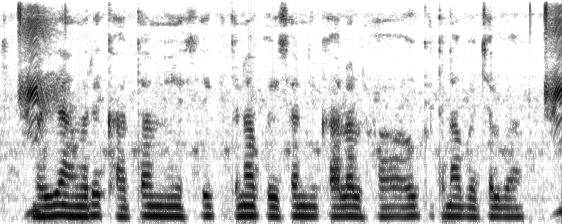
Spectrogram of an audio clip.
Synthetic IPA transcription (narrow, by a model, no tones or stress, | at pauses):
bʱəjãɦəmɾekʰaːt̪amẽsekɪ̥t̪napəɪsanɪkaːləlhaɔːɾkɪt̪nabət͡ʃəlbaː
